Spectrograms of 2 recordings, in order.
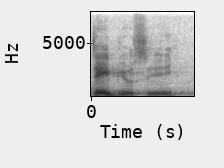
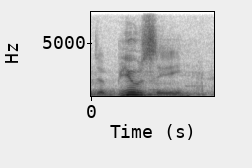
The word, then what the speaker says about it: Debussy: great French composer Debussy, whom you may have heard called Debussy or even Debussy, but however you pronounce it, Claude Debussy wrote a masterpiece called La Mer, which means the sea.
